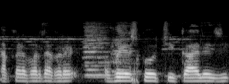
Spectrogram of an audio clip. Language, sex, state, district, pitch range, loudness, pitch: Telugu, male, Andhra Pradesh, Krishna, 155-165 Hz, -16 LUFS, 160 Hz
